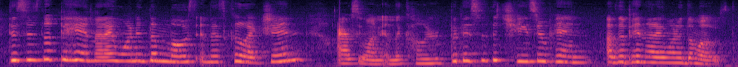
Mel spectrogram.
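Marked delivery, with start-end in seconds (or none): 0.1-3.0 excited gushing. Real, not acted. Gushing over chaser pin.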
